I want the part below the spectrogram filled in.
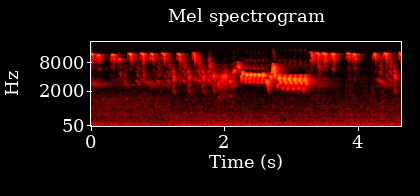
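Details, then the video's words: Near a birdhouse a female wren pours out a hurried, tumbling song ending in two fast, dry trills. Before and after, thin, very high chirps repeat in a quick, uneven rhythm. "Listen close & you can hear the wren say she likes this house"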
